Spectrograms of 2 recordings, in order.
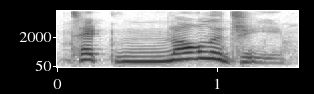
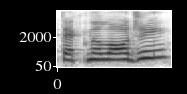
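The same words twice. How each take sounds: First: The 'logy' part has a reduced, short vowel. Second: The 'logy' part has a full, clear vowel. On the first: The speaker calls it right. "it's not logy, it's just l, g" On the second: The speaker calls it wrong. "Do you say technology? Well, stop saying it"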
